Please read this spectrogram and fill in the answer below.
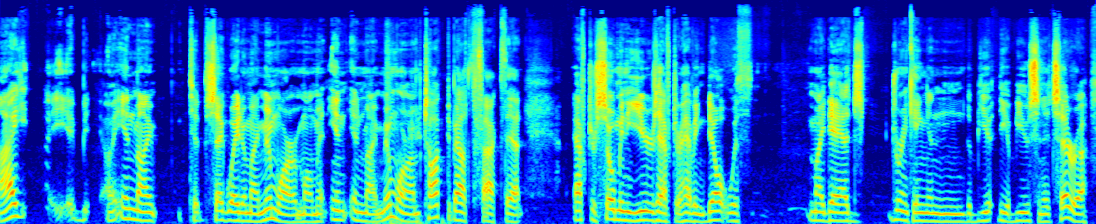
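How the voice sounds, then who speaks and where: Pausing long and often, a man with a fairly high pitch, fairly even intonation and a bright, sharp tone speaks at a moderate pace in a very clean recording with a silent background and a dry, close sound with no echo. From Kentucky. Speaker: retired addiction therapist and Vietnam veteran. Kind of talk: casual interview.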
